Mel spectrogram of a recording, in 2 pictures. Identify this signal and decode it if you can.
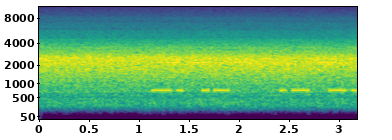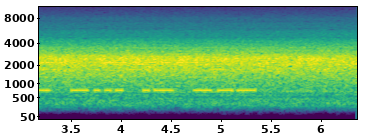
Morse code, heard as a keyed tone, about 21 wpm, 750 Hz, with radio static and room echo. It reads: NA AMBAO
